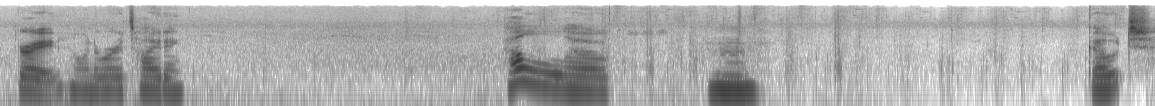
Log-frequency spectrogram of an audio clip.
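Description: Footsteps walk on stone.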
